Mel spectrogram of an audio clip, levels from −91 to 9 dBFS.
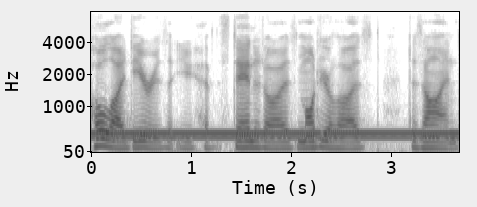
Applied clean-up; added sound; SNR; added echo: none; Telephone; 0 dB; none.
